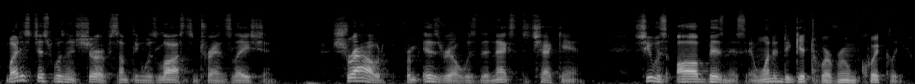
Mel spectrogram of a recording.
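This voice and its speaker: A man's voice: lowish voice, lively intonation, normal speed, a little hiss or hum. A man reading scripted story narration as an audiobook reader.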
